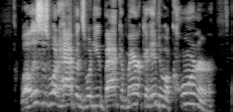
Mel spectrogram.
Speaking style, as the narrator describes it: this dude yells

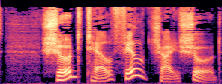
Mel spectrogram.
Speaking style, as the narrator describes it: said Peeves in a saintly voice

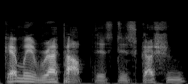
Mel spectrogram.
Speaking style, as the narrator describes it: growled Moody

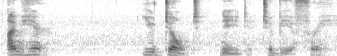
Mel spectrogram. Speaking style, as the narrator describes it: He gently but firmly proclaims

